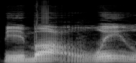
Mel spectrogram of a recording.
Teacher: ضاد کو موٹا کرنا ہے، مد ہے کھینچنا ہے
